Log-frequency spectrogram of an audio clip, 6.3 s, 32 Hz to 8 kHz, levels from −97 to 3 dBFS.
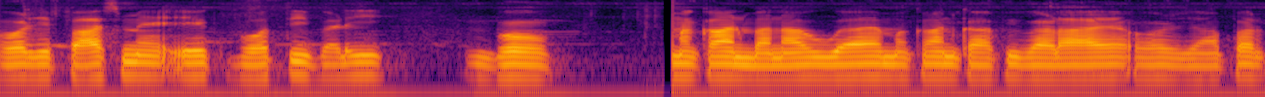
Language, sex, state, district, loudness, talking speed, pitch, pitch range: Hindi, male, Bihar, Saran, -20 LUFS, 190 wpm, 105 Hz, 100-110 Hz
